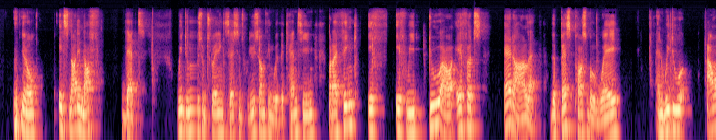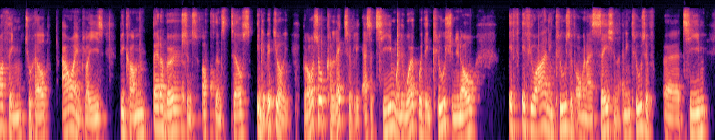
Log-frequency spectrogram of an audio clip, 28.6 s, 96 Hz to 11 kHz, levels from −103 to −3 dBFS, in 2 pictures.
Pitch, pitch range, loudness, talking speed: 120 Hz, 110-135 Hz, -15 LUFS, 150 wpm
